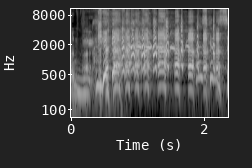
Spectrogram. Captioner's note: everyone laughs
